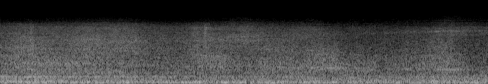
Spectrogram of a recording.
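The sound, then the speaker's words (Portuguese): A steady, loud airplane engine roar at Madeira International Airport fills the air, a broad continuous rumble with a faint high whine, holding constant without pause and no voices present. “Da varanda do Aeroporto Internacional da Madeira, Ana Luísa, com os olhos no céu, espera pela filha com uma lágrima de saudade.”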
